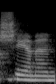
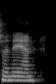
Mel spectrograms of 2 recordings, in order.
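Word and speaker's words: Shanann: shanan Watts shanan yes it's not Shannon but it's shannan she did have a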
